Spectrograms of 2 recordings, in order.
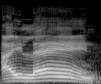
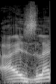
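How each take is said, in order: First: The S sound is left out of the word. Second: The S sound is pronounced in the word. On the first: The speaker calls it right. "इसमें एस silent है" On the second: The speaker calls it wrong. "ये आइसलैंड नहीं होता"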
